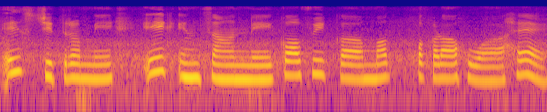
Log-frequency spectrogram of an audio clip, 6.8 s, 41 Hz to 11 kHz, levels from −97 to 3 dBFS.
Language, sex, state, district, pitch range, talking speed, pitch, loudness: Hindi, female, Madhya Pradesh, Dhar, 215-255 Hz, 105 wpm, 225 Hz, -13 LUFS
